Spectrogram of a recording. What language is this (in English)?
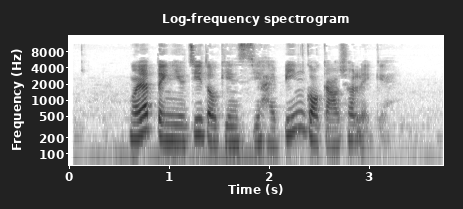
Cantonese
